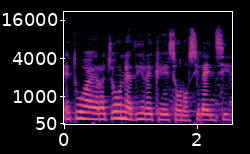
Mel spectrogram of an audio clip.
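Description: The woman speaks at a fairly slow pace, her intonation fairly even. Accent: Dolomites. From Val Badia, South Tyrol, Italy. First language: Ladin (speaking Italian). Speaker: poet. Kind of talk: interview. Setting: live broadcast at a literature festival. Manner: halting.

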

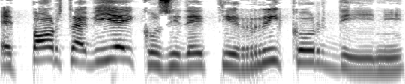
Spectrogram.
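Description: Very wide pitch swings over a quiet background, with a dry, close sound and no echo. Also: man. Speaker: radio host. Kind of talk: call-in radio talk. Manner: animated.

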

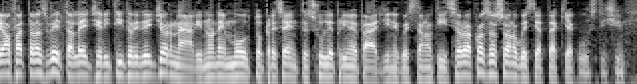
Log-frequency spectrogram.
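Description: A man speaks at a very fast pace with hardly any pauses and very even loudness. His medium pitch varies in an ordinary way, and the sound is dry and close with no echo. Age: 50s. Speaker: radio host. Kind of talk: radio interview.

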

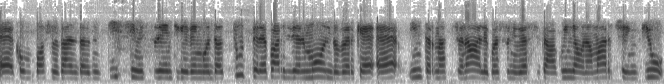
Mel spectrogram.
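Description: A woman speaks at a moderate pace in a fairly high pitch, with monotone, flat intonation. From Crema, Lombardy, Italy. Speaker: university student. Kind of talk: radio interview.

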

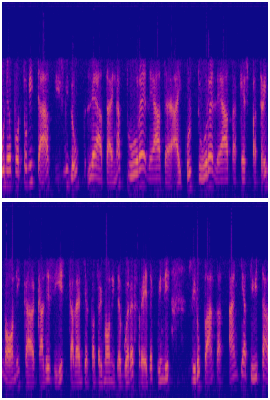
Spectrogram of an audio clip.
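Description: At a fairly quick pace, a man talks in an ordinary speaking voice with a fairly high pitch. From Friuli, Italy-Slovenia border area. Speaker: nature conservation expert. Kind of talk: radio interview. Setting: phone call.

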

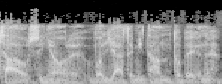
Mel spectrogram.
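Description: A man puts on a character voice, very deep, low and raspy. He speaks at a fairly slow pace in a monotone, flat delivery. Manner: greeting, warm.

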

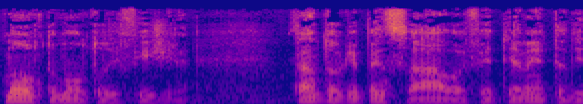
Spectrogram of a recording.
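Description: With a Roman accent, a man speaks in a dark, mellow tone at a fairly low pitch. His voice is somewhat breathy, with fairly even intonation. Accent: Roman Italian. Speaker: retired ship radio operator. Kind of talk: interview reminiscence.

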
